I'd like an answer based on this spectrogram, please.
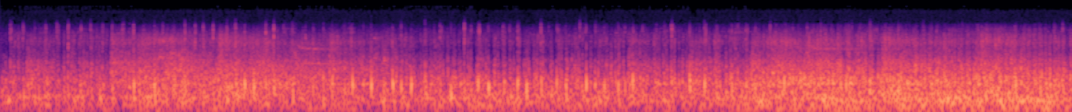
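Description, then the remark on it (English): A steady, dense drumming of hooves from several horses galloping at speed, the rapid thuds blending into a continuous rumble with wind-like rushing noise underneath, holding loud throughout. “At the gallop!”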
